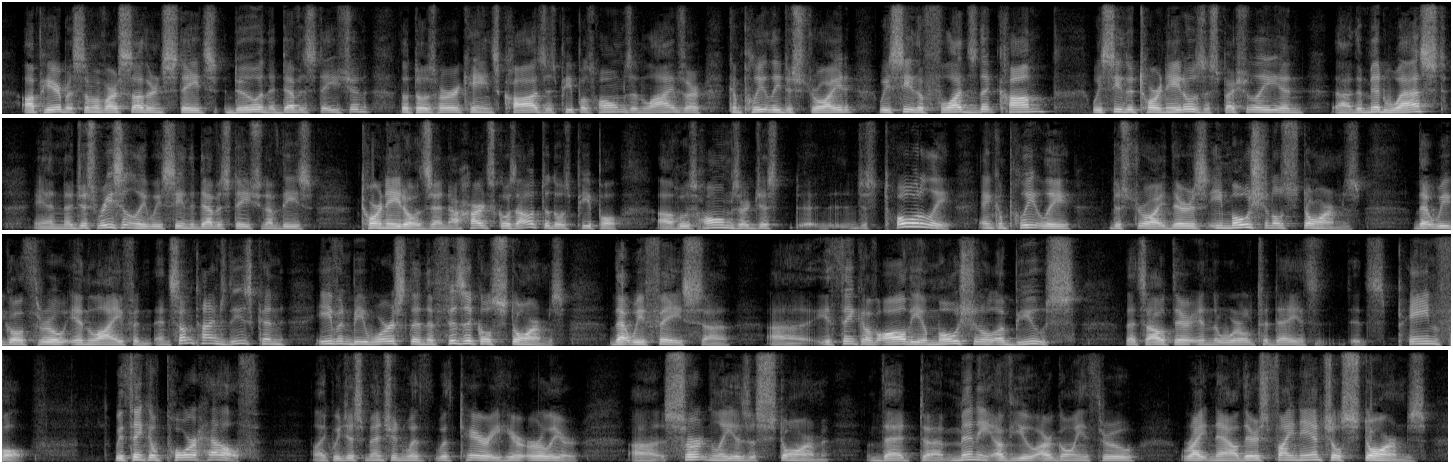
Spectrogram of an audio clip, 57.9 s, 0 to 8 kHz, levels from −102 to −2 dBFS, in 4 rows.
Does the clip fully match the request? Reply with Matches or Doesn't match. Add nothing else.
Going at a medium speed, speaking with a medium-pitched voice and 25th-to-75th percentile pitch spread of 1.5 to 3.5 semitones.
Matches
